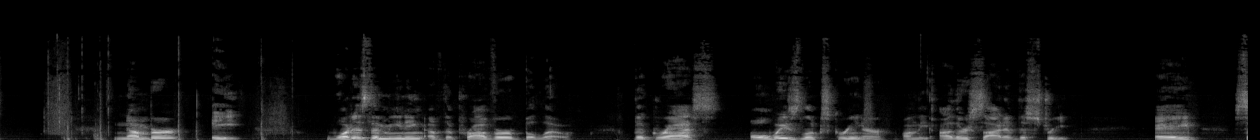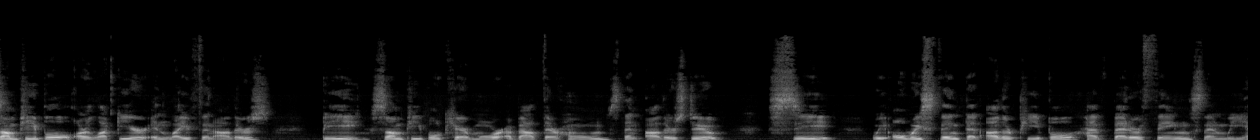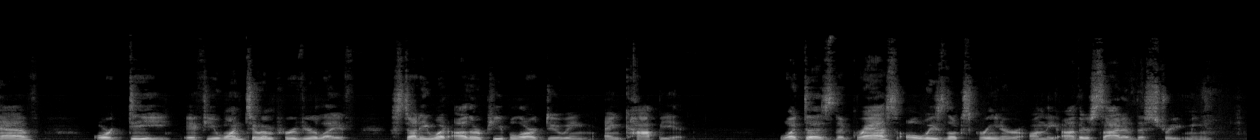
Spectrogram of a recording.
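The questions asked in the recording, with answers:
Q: What is the meaning of the proverb below?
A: C: We always think that other people have better things than we have.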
